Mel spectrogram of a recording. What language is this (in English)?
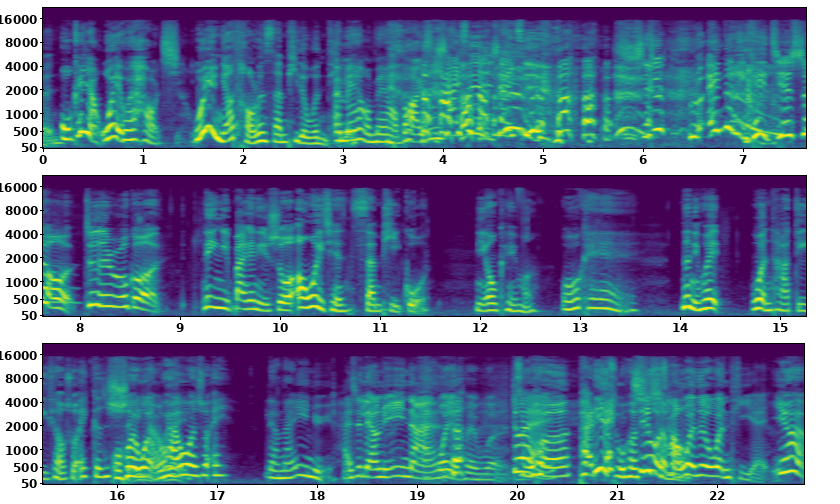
Chinese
